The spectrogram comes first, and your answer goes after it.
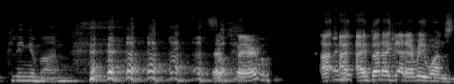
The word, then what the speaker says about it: Klingemann: have to correct you it's not it's Klingon man I bet I got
